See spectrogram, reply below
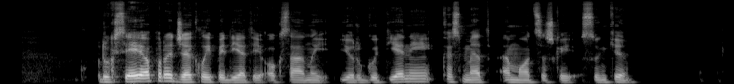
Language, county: Lithuanian, Kaunas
